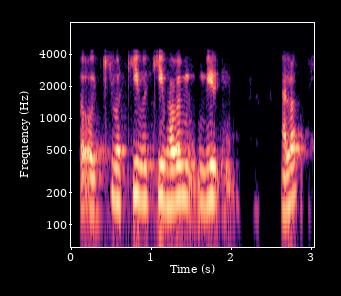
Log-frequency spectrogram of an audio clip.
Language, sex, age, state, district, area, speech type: Bengali, male, 18-30, West Bengal, Purulia, urban, conversation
